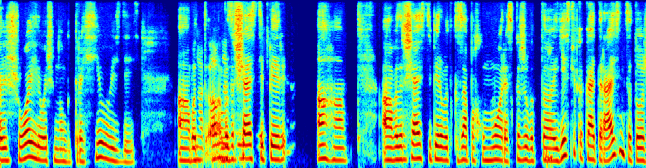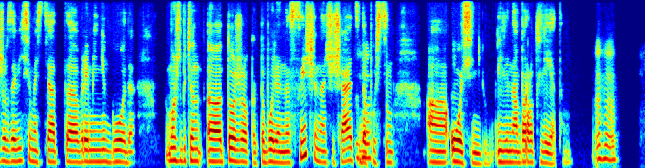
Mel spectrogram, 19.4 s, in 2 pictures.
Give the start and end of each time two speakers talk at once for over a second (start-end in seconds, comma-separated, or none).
2.8-4.0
